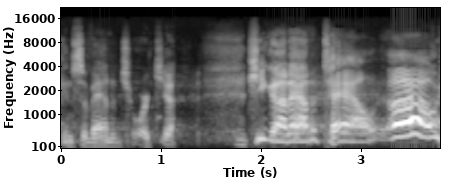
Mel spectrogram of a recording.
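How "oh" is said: mock wailing. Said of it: "she wailed".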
